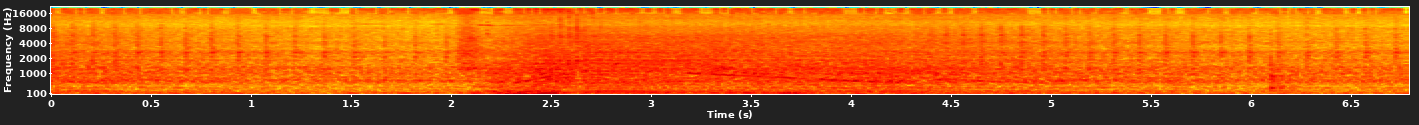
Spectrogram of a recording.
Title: 2006 ford escape 3.0l v6. What's this knocking noise?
